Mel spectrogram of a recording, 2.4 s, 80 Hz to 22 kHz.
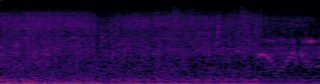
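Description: A distant 8-inch howitzer shell blast in World of Tanks rumbles low and heavy, a sustained booming roar with a continuous dense low-end wash, under a voice talking.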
